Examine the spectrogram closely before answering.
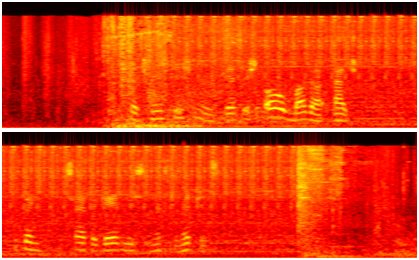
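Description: A zipline whirs and rattles loudly.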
